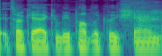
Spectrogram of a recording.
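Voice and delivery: ordinary talk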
